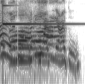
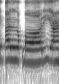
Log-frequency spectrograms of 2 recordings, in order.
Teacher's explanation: गोलता का जो वक्फ है, जब हम इसके ऊपर वक्फ करेंगे ना तो ये ता हा में चेंज हो जाती है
